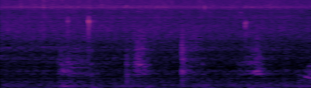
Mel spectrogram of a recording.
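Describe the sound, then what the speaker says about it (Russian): Yellow bell pepper, turning brownish, fries quietly in a pan: a soft, steady sizzle marked by a few faint ticks and pops. "Я первый раз жарю желтый перец."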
